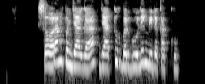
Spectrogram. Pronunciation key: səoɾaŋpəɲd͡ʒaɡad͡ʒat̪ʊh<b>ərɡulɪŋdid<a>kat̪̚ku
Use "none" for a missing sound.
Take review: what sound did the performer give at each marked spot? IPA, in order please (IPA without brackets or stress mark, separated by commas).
b, ə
